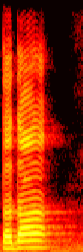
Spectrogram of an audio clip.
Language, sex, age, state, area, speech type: Sanskrit, male, 60+, Jharkhand, rural, spontaneous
